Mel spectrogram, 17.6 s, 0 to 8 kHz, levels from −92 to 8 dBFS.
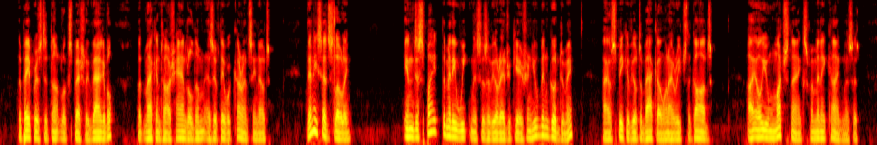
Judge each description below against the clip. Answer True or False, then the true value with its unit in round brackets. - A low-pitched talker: True (95 Hz)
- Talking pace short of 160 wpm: False (185 wpm)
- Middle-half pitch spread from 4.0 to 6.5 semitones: False (3.4 semitones)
